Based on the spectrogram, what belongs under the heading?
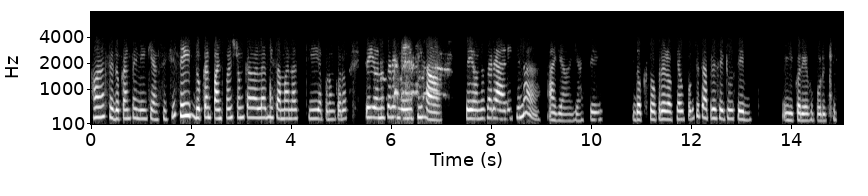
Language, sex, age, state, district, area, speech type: Odia, female, 45-60, Odisha, Sundergarh, rural, conversation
